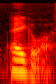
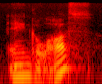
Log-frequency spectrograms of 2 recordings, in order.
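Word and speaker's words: angelos (ἄγγελος): Now, whenever you have a double gamma in Greek, you actually pronounce it ng. Okay? So let's write it the way it would be pronounced angelos.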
